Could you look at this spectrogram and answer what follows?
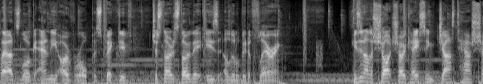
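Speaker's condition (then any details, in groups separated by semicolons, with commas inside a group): No condition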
